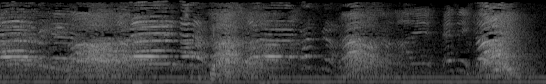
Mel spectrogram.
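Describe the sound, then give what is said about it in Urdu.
A crowd at a gathering loudly shouts a slogan in unison, in several swelling waves of chanting voices with short dips between surges. “آپ بولیں تو گفتگو ختم کر دو، بولو کچھ، ہاں ہوں تو کرو یار، جاری رکھے تو نعرہ مارو زوردار۔”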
